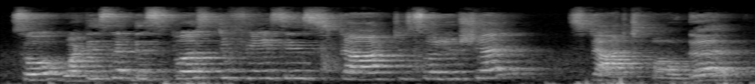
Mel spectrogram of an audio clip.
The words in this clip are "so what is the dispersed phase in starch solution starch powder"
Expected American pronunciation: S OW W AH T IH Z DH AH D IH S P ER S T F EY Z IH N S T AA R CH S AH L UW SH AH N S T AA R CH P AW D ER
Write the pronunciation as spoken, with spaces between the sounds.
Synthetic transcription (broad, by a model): S OW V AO T IH Z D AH D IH S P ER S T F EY S IH N S T AA R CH S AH L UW SH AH N S T AA R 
